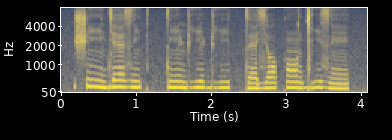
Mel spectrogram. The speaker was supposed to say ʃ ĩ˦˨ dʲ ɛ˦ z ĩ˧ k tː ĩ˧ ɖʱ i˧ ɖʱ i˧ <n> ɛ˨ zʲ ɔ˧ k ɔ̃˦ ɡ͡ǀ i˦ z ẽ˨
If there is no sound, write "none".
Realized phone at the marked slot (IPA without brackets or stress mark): tː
